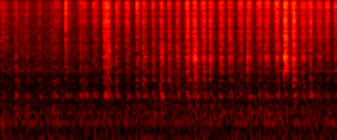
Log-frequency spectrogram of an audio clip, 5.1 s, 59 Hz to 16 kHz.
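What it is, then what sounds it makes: Scratch art paper being scratched. A wooden stylus scratches a black-coated scratch art card beneath a blue stencil, filling in the letter V. Rapid, dry, bright scratching strokes repeat unevenly over a low background rumble, with a few louder strokes near 3 and 4.3 seconds peaking around 1.6 kHz.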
